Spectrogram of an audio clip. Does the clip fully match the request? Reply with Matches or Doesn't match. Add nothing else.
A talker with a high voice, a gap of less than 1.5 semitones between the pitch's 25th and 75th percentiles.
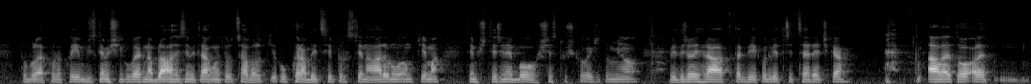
Doesn't match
